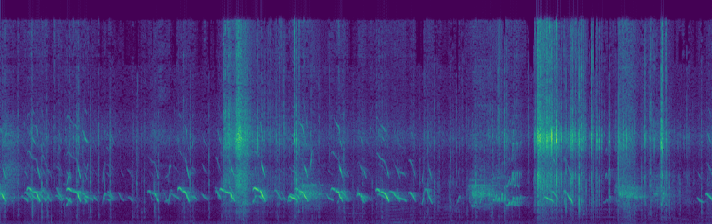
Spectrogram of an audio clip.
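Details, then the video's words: Several newborn chicks peep loudly in rapid, high, curved chirps, a busy overlapping stream broken by a few sharp knocks and bursts of handling noise. "Tot Murgi chicks chirping sounds Just Born Baby Gallina FRACAS Chicks Piar Loudly Sound"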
